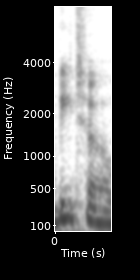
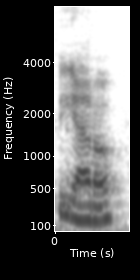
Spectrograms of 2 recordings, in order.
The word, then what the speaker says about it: Beato: spelled beat o it's kind of weird i pronounced it beto for the longest time but no it's rick piatto if you watch enough of his videos you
